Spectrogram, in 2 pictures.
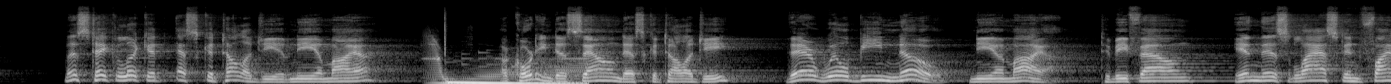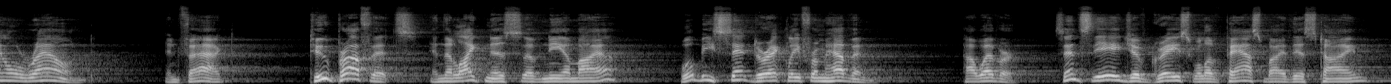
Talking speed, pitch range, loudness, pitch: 115 wpm, 130-175 Hz, -19 LUFS, 155 Hz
